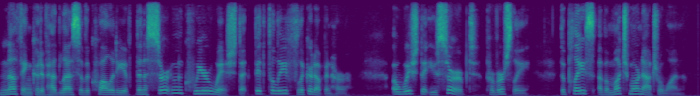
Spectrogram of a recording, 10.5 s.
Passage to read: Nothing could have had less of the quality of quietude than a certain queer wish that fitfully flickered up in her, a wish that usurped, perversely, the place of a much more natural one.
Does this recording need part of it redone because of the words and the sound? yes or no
yes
